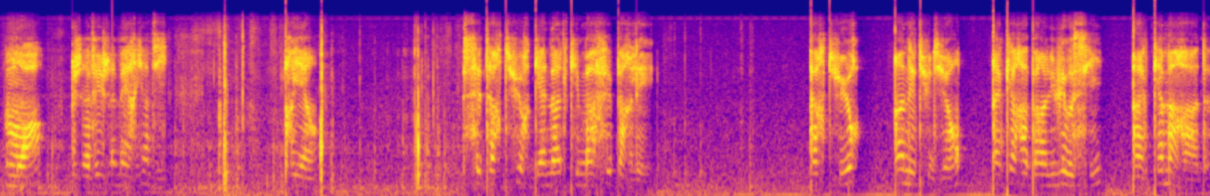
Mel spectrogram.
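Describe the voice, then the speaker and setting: A woman's voice: mid-range voice, bright, forceful tone, husky, low-quality recording. A synthetic text-to-speech woman's voice reading a novel aloud in a mechanical, choppy way. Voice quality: synthetic, machine-generated. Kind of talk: scripted audiobook-style reading of a novel.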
